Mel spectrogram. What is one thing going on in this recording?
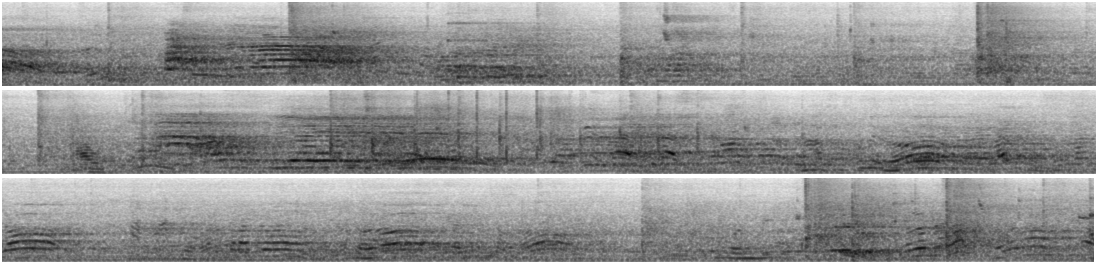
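Shoes squeak on the court floor.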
